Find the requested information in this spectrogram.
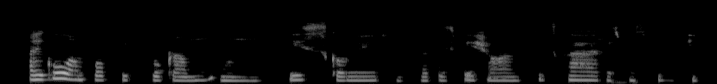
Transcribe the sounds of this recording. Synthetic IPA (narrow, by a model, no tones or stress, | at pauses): ajɡowãnpʰablik̚pɹoɡɹãmɔ̃n | diskʰɔmjunitʰipatisi̥peʃɔ̃nãnfitkʰaɹɛspɔ̃nsi̥bilitʰi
